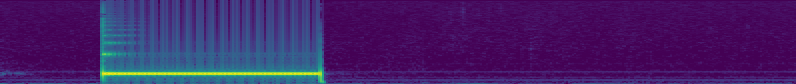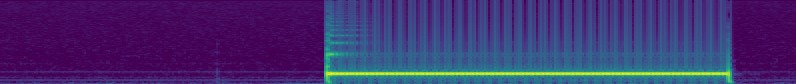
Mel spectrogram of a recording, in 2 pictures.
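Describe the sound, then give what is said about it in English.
Ringback tone of an outgoing phone call gives two steady, buzzy rings separated by a few seconds of silence, the first ring shorter than the second. “I'm going to call him. If he answers, he answers.”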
